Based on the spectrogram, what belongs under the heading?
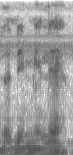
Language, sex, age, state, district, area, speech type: Assamese, male, 30-45, Assam, Sonitpur, rural, spontaneous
